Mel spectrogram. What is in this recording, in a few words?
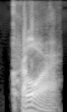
"crore", American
